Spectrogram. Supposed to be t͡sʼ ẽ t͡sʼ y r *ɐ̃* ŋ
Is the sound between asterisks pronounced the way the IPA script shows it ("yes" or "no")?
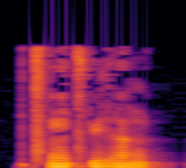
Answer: yes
